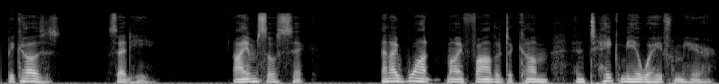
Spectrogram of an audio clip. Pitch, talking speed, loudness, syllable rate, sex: 120 Hz, 165 wpm, -19 LUFS, 4.9 syllables/s, male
